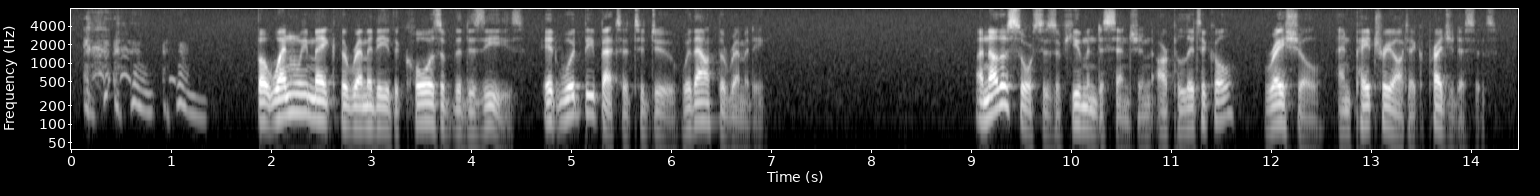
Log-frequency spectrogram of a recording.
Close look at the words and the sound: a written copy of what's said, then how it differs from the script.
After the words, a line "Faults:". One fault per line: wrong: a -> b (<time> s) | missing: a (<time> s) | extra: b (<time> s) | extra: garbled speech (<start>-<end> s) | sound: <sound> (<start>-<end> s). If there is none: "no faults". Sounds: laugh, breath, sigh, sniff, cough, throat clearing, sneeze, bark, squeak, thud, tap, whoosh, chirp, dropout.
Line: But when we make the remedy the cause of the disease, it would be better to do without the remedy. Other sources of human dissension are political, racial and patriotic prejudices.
But when we make the remedy the cause of the disease, it would be better to do without the remedy. Another sources of human dissension are political, racial and patriotic prejudices.
Faults:
sound: throat clearing (0.1-1.4 s)
wrong: Other -> Another (9.0 s)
